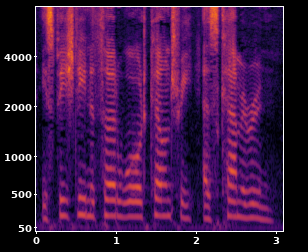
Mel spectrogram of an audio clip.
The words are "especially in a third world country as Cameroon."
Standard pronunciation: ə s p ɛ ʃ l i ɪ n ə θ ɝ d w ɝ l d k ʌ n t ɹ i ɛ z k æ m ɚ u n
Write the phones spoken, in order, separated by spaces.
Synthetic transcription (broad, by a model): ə s p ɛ ʃ l i ɪ n ə θ ɝ d w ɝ l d k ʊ n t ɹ i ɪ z k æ m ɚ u n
